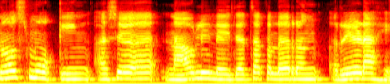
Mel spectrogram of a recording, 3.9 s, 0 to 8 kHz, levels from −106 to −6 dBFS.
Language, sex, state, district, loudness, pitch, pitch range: Marathi, female, Maharashtra, Dhule, -14 LUFS, 195 Hz, 190-210 Hz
